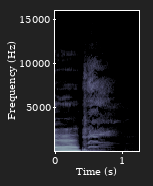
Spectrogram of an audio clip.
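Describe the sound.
A person vocally imitates an alpaca call: a short, steady humming tone that breaks into a breathy, fading exhale, all over about a second.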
